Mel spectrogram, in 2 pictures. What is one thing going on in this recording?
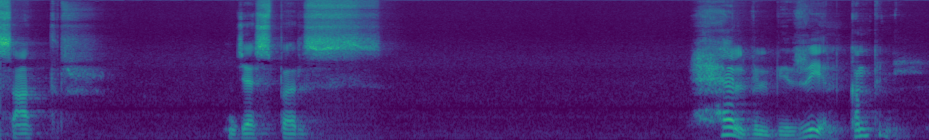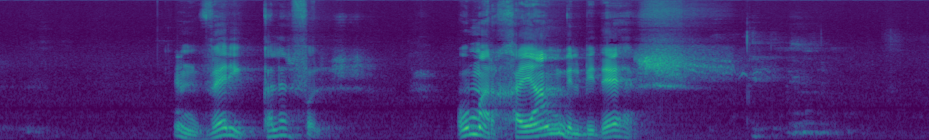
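An elderly man speaks slowly and calmly, close by, with long pauses.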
